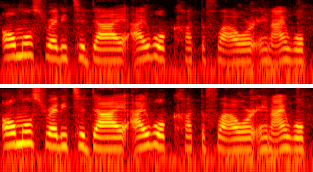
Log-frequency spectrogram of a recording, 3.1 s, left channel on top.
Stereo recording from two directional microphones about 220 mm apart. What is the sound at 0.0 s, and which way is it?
Speech, 35° right (ahead or behind).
